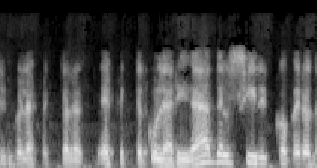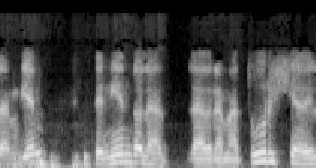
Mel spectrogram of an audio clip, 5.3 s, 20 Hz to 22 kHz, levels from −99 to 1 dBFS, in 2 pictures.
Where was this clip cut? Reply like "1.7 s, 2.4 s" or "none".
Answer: none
